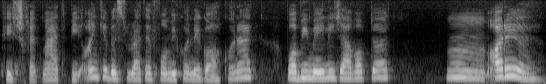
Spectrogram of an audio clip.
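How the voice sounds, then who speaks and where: Woman audiobook narrator, warm mellow tone, calm steady delivery. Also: medium pitch. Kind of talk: scripted narration.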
